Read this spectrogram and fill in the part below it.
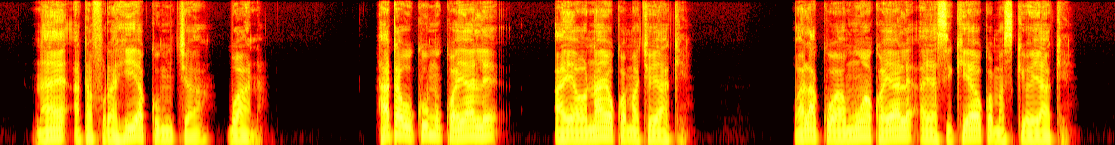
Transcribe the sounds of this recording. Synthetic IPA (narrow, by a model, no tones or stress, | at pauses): najɛʔatafuɾaɦiakum̩t͡ʃa | ɓwana | hatahukumukwajalɛ | ajaɔnajɔkwamat͡ʃɔjakɛ | walakuamuakwajalɛʔajasikiajɔkwamasi̥kiɔjakɛ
